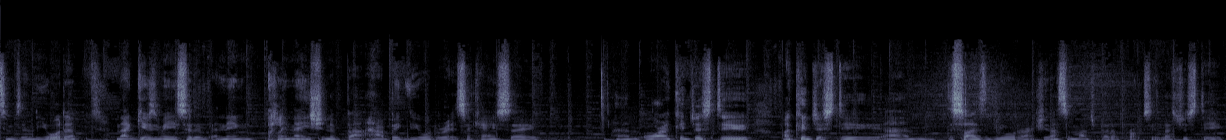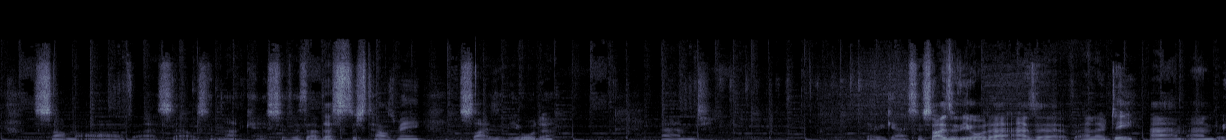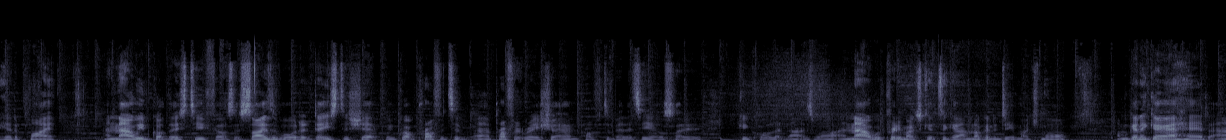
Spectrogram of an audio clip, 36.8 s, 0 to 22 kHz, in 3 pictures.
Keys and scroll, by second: 10.5 shift+;, 12.2 Return, 14.6 Return, 16.4 shift+], 18.9 shift+s.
